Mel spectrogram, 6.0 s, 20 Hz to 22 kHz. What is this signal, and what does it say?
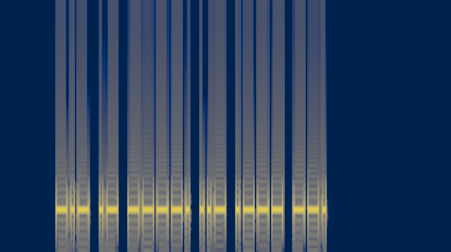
Morse code, heard as a keyed tone, about 25 wpm, 700 Hz. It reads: KA9UJG
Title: USA Call Signs - 6 Characters - 25wpm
